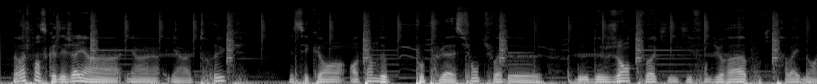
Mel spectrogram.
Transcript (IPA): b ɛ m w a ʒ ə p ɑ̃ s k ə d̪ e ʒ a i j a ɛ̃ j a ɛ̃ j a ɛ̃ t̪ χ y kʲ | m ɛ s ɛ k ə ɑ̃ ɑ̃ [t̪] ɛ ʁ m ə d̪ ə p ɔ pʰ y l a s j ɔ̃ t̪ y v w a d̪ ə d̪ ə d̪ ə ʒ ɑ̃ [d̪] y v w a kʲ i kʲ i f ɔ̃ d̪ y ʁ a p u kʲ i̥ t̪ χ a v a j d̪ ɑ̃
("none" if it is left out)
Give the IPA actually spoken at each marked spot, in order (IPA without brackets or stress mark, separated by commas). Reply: t̪, t̪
